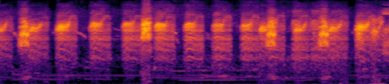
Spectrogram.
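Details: Common snipe calls played as a lure for night net trapping in August: harsh, rasping, broadband notes in a steady series, roughly ten in under four seconds, each a short scratchy burst with brief gaps between.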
